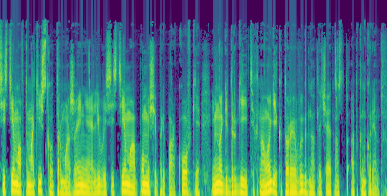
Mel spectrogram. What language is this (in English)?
Russian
